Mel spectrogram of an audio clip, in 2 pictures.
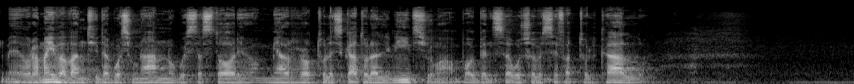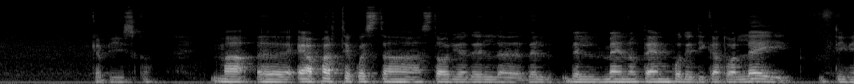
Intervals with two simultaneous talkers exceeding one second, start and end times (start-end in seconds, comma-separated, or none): none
